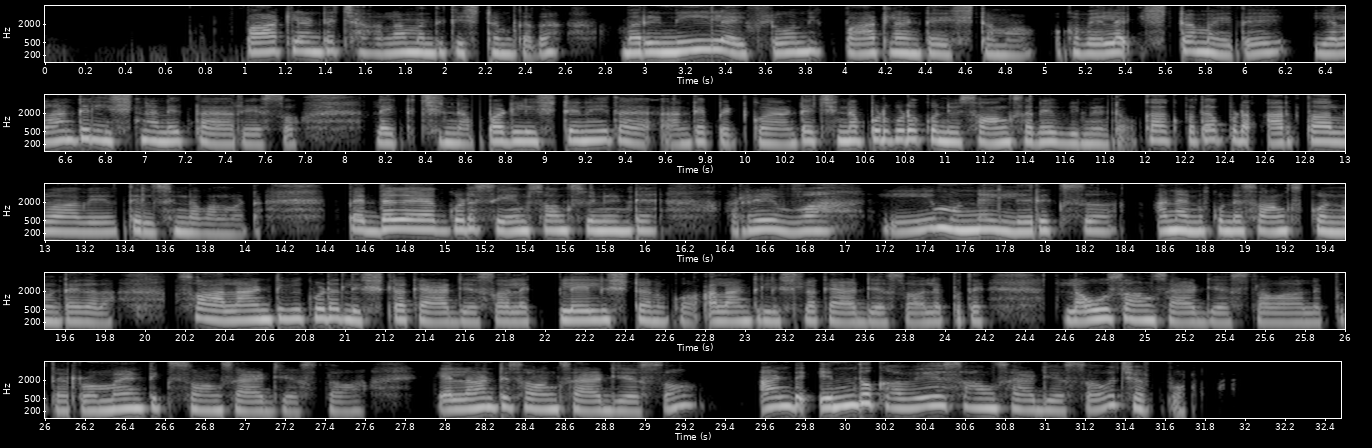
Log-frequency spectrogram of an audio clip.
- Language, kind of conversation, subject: Telugu, podcast, ఏ సంగీతం వింటే మీరు ప్రపంచాన్ని మర్చిపోతారు?
- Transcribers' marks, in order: other background noise; in English: "లైఫ్‌లో"; in English: "లిస్ట్‌ననేది"; in English: "లైక్"; in English: "సాంగ్స్"; in English: "సేమ్ సాంగ్స్"; in English: "లిరిక్స్"; in English: "సాంగ్స్"; in English: "సో"; in English: "లిస్ట్‌లోకి యాడ్"; in English: "లైక్ ప్లే లిస్ట్"; in English: "లిస్ట్‌లోకి యాడ్"; in English: "లవ్ సాంగ్స్ యాడ్"; in English: "రొమాంటిక్ సాంగ్స్ యాడ్"; in English: "సాంగ్స్ యాడ్"; in English: "అండ్"; in English: "సాంగ్స్ యాడ్"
